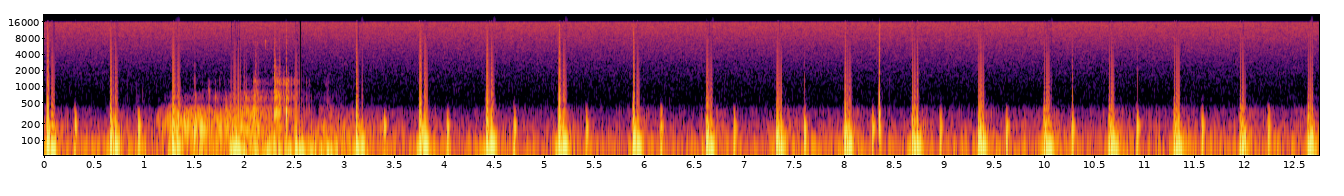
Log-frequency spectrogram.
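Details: Heart sounds recorded by stethoscope after a 10 km run while lying on a daybed on the left side and trying to control breathing: clear, regular heartbeat at about 85–90 beats a minute, with brief handling rustle near the start.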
